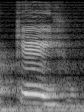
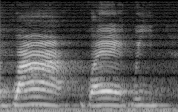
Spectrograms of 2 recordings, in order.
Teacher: Eu escuto só o Q e eu junto aqui com E. Eu não escuto o som do U. Ele é ignorado, tadinho do U.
